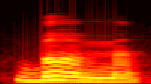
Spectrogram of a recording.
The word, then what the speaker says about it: baume: AU va être prononcé O. Comme la lettre O, ça y ressemble un petit peu. O. Donc on va dire baume.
